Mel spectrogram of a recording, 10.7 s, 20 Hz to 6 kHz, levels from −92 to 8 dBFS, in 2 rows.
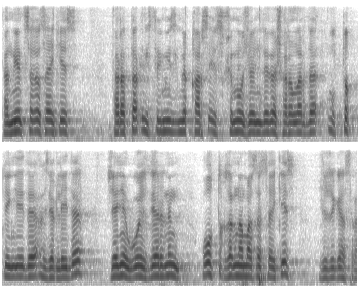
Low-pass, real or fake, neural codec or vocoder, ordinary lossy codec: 5.4 kHz; fake; codec, 44.1 kHz, 7.8 kbps, Pupu-Codec; none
